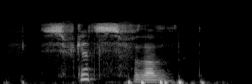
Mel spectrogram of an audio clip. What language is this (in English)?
Kabyle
